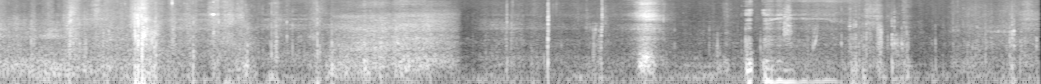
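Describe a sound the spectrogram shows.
Wind blows against the microphone outdoors.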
